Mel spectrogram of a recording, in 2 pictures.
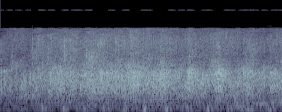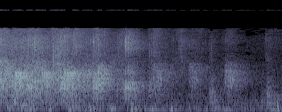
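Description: An audience applauds at an award ceremony, a full round of clapping from the crowd in a hall that holds steady, then thins and fades away toward the end.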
